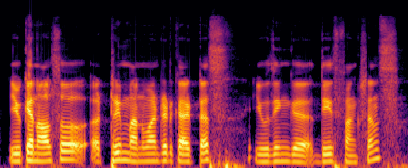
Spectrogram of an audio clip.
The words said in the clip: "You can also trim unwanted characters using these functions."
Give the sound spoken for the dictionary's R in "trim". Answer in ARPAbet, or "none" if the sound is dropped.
R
